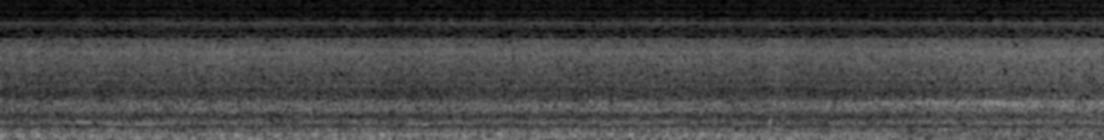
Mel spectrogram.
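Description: Steady rumble and hiss of a light-rail train running along an elevated track, heard from inside the car.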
